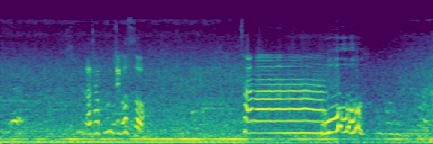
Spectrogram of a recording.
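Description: A young woman speaks close by in a playful, animated voice.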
